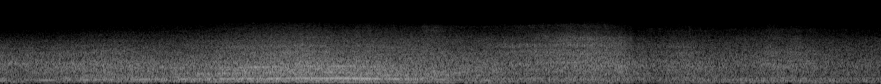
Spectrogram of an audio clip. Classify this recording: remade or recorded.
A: recorded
